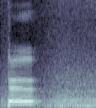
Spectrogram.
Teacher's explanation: इसमें ट अघोष अल्प प्राण है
